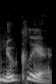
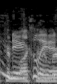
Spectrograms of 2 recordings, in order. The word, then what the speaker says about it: nuclear: You said nuclear. I did say nuclear, American, didn't I? I think we say nuclear, like the word new and the word clear.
